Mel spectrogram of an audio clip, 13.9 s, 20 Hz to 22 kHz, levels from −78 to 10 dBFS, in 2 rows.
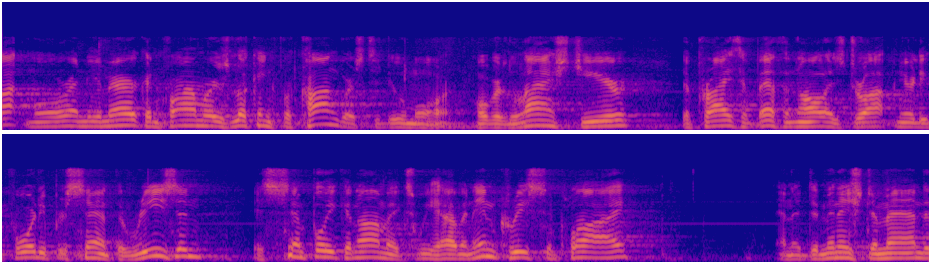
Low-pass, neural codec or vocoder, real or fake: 7.2 kHz; none; real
